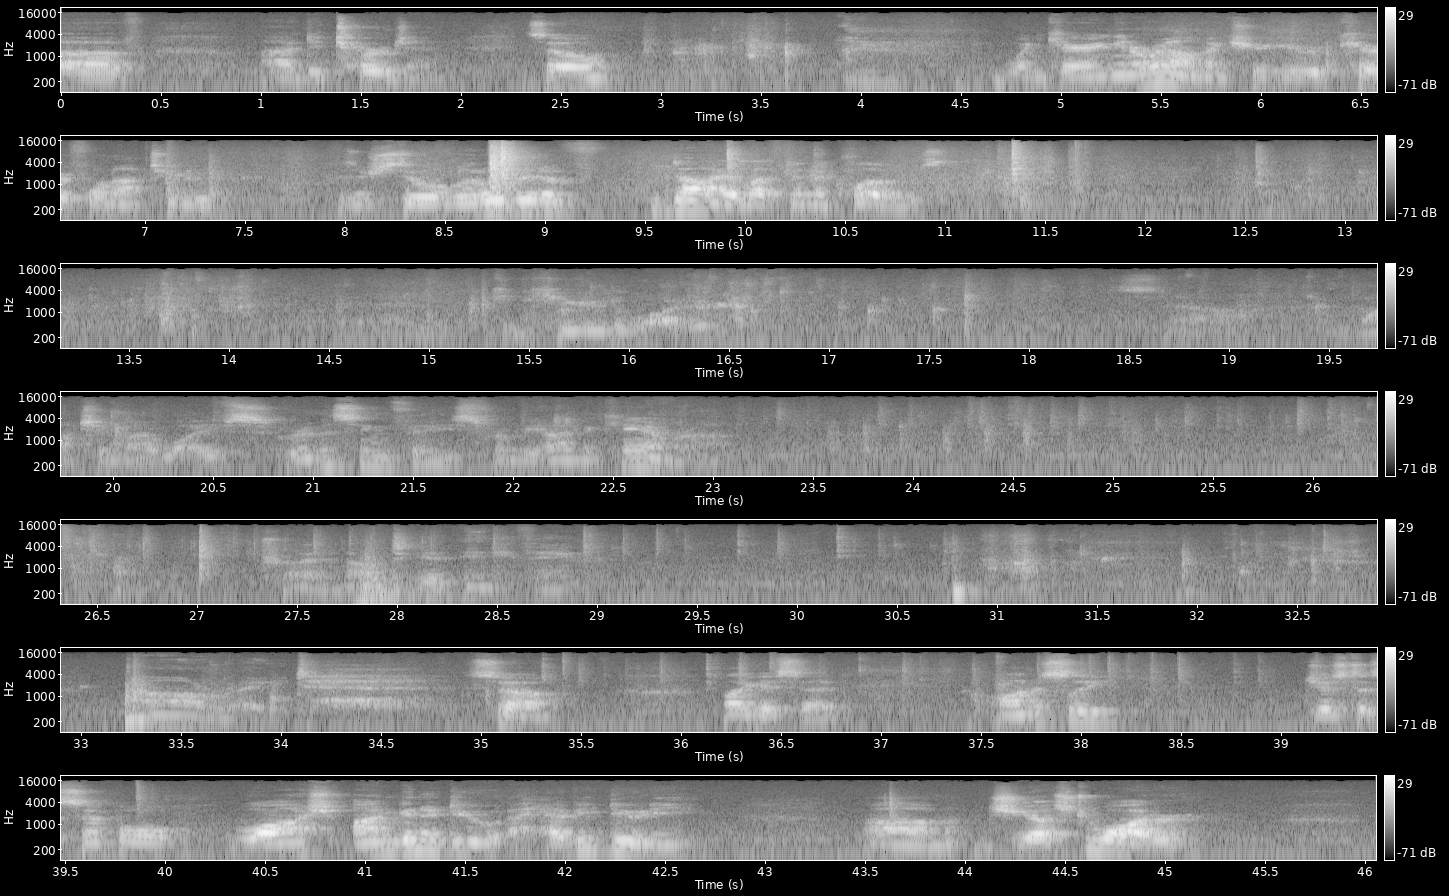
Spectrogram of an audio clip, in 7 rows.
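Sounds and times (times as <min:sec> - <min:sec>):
low steady hum: 0:00.0 - 0:46.0
water trickling: 0:15.6 - 0:17.8.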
